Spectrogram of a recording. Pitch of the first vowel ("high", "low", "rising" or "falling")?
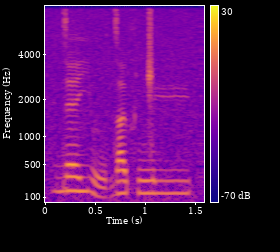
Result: high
